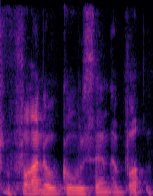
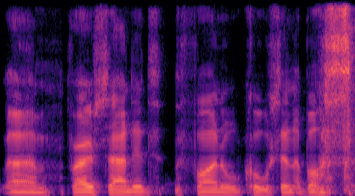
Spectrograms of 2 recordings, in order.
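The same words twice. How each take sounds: First: "Final call centre boss" said slower, higher, in a light Indian accent; slow mock call-centre boss voice on "Final call centre boss". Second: Said in the usual way. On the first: Shown as a demonstration. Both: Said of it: "I sounded like this then".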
